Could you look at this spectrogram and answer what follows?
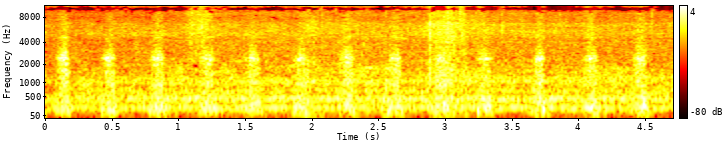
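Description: A swarm of bees buzzing inside a cave during a honey harvest, with the continuous close drone pulsing in a steady rhythm and no voices.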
